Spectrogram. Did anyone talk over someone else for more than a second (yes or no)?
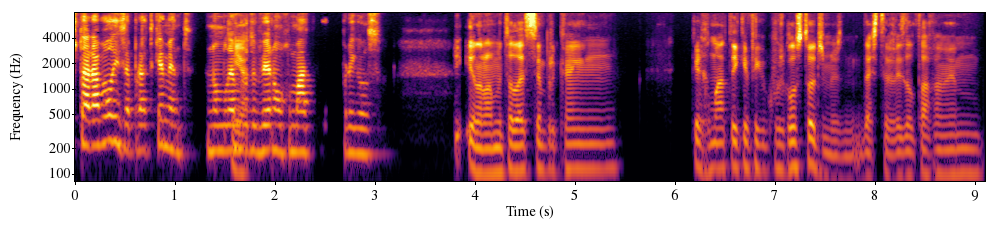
no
